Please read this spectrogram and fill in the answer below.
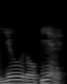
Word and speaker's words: European: Pronunciation इसका consonant से बोला है European.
